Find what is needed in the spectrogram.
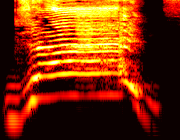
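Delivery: very high, loud far-off cry; screamed. Acted. Gordon screaming at James about his coaches. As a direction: bellow his name in alarm. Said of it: "screamed Gordon".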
